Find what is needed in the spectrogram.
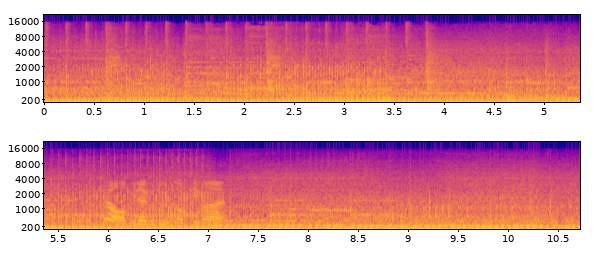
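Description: Harley-Davidson Heritage Softail Classic's V-twin engine running steadily under way while the motorcycle rides along, heard from the rider's seat.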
